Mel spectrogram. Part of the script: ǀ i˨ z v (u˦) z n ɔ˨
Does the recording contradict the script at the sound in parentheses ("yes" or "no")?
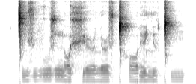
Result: no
